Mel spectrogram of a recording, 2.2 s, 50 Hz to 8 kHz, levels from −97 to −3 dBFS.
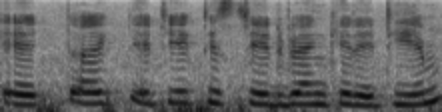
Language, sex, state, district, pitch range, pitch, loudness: Bengali, female, West Bengal, North 24 Parganas, 265-290 Hz, 275 Hz, -13 LUFS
